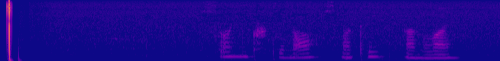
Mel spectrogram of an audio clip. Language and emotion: Russian, neutral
